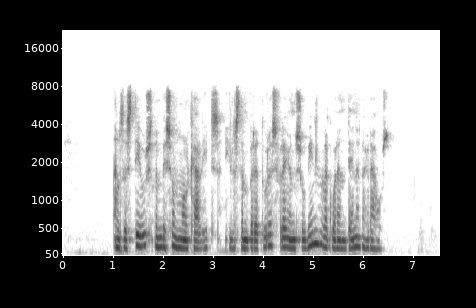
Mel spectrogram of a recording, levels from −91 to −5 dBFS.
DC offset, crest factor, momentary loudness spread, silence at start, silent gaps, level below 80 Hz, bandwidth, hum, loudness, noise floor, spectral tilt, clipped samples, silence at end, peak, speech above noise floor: under 0.1%; 18 dB; 8 LU; 1 s; none; -68 dBFS; 8.2 kHz; none; -33 LUFS; -81 dBFS; -5.5 dB/octave; under 0.1%; 1 s; -16 dBFS; 49 dB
